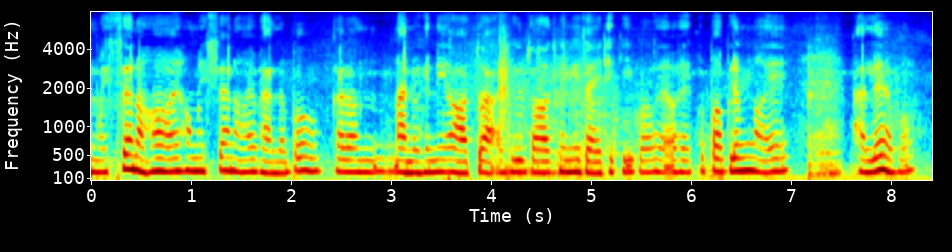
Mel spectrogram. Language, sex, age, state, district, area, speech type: Assamese, female, 30-45, Assam, Nalbari, rural, spontaneous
